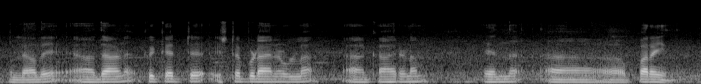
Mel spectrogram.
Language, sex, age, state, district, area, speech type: Malayalam, male, 45-60, Kerala, Thiruvananthapuram, rural, spontaneous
